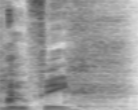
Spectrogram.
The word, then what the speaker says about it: Luffy: the art style off pudding and I found lovey annoying a very one-dimensional character does entirely Fair yeah it's pronounced Luffy Luffy okay I'm never going to remember that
